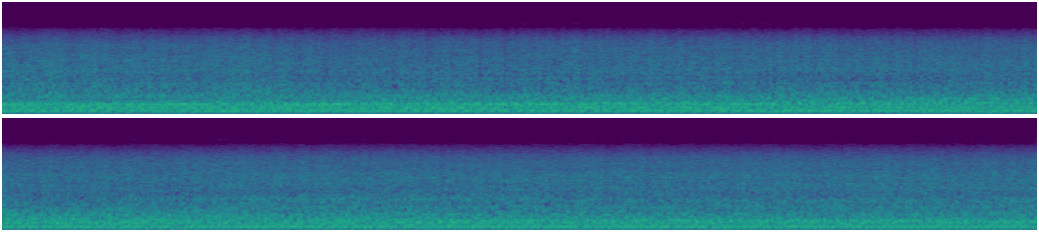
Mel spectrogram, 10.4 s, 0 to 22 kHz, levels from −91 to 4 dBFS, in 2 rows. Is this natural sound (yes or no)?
yes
